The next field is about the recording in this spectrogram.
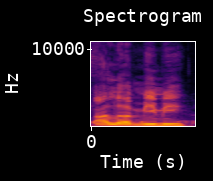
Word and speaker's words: I Lov3 Mimi: Aliche and I Love Mimi. That's how you say it. I Love Mimi.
